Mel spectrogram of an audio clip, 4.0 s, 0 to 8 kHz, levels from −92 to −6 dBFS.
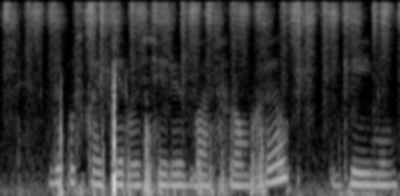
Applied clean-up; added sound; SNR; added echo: neural mask model Resemble Enhance denoiser.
